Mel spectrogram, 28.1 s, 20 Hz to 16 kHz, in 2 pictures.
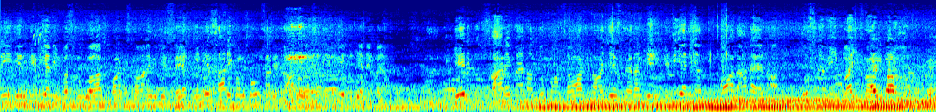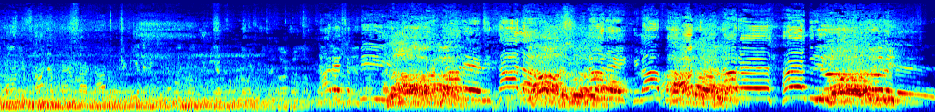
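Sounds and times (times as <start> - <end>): men talking: 0.0 - 28.0.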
